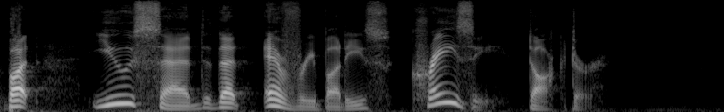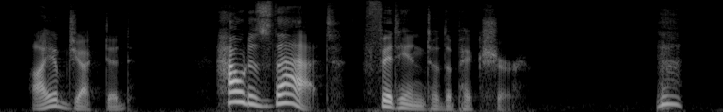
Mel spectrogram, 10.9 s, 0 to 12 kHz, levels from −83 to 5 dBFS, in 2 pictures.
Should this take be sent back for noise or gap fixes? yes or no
yes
